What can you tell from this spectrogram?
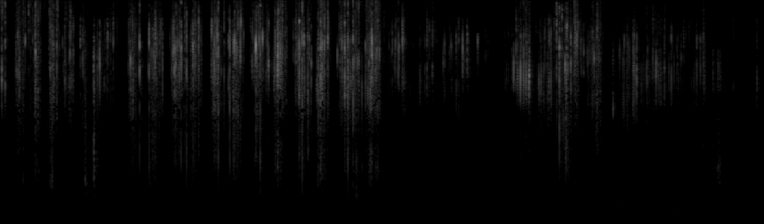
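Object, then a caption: Plastic blister pack with foil backing. An orange plastic pill blister pack with foil backing and pills inside is held in both hands, bent and scratched with long nails. Dozens of quick, quiet, bright crinkling and scratching strokes come in rapid bursts, all high with no low end, with a brief lull near the middle before the crackling resumes.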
